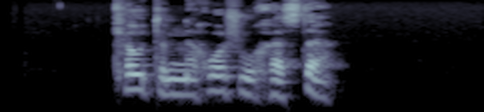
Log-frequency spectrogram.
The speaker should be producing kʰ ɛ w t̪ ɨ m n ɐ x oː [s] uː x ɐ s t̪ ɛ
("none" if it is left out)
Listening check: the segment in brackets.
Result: ʃ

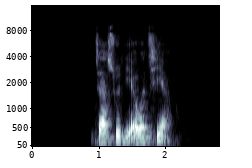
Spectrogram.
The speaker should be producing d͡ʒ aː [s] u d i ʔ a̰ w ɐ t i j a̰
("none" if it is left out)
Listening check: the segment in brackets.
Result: s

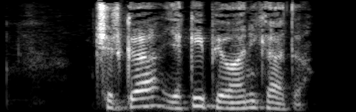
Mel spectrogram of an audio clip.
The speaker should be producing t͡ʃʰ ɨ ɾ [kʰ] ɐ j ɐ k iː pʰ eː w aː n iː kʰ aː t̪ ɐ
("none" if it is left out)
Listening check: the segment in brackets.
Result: k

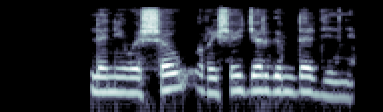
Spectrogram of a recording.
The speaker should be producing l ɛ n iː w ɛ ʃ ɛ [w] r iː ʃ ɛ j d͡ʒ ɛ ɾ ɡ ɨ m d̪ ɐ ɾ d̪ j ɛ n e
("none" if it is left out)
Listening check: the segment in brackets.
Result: w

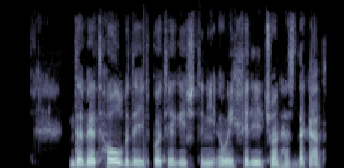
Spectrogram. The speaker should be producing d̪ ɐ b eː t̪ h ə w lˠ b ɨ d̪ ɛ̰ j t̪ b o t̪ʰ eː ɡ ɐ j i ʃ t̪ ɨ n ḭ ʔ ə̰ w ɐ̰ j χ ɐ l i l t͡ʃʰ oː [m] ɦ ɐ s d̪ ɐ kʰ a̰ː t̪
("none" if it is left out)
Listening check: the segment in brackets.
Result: n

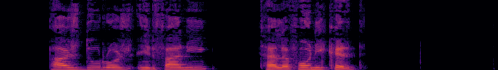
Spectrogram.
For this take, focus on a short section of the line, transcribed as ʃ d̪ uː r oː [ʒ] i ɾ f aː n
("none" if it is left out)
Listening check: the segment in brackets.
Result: ʒ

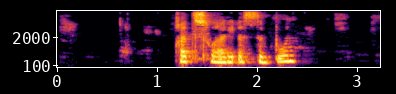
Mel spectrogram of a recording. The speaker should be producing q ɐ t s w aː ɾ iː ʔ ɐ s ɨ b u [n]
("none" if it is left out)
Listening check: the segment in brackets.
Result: n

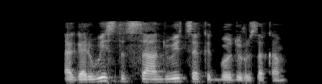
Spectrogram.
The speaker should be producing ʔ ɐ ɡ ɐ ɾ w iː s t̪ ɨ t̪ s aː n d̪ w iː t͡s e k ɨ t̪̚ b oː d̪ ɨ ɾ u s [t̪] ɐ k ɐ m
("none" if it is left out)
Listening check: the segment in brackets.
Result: d̪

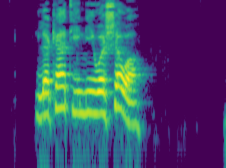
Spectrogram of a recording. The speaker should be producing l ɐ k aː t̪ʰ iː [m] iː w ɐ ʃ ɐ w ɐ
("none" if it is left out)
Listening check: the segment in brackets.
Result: n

